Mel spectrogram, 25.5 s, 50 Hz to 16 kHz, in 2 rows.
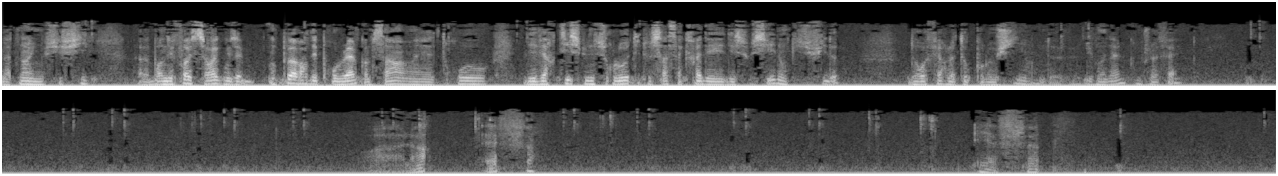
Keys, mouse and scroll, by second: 1.1 right click, 1.5 middle click, 1.9-5.3 middle drag, 5.4-9.5 right drag, 10.1-10.4 scroll down 2, 10.2 middle click, 10.4-12.8 middle drag, 12.8-18.6 right drag, 17.9 f, 18.8-22.8 right drag, 22.3 f, 23.1-25.1 middle drag.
